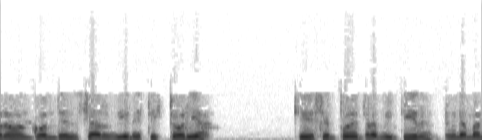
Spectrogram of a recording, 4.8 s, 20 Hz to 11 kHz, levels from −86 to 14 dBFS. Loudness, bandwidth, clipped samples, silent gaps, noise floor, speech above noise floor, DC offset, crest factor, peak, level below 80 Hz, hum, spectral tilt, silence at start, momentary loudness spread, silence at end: -13 LUFS; 3.9 kHz; under 0.1%; none; -50 dBFS; 38 dB; under 0.1%; 12 dB; 0 dBFS; -54 dBFS; none; -11 dB/octave; 0 s; 5 LU; 0 s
